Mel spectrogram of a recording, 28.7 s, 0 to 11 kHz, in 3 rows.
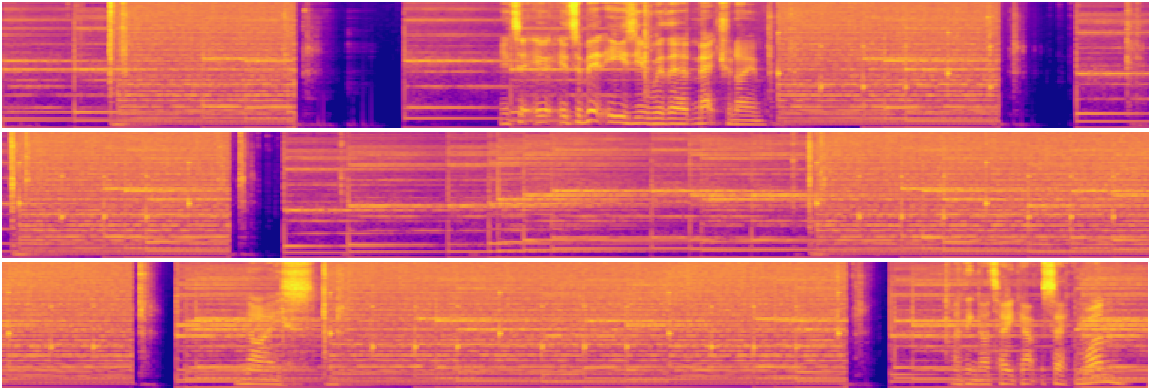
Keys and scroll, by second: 0.9 space, 2.4 space, 3.5 Left, 7.5 space, 8.3 space, 9.4 BackSpace, 11.4 space, 20.2 space, 21.6 super+d, 22.8 space, 26.1 space.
